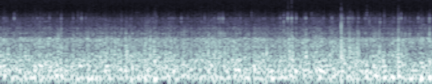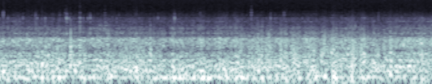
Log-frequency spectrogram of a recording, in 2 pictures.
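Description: Wind rushes loudly past, as if heard while riding fast outdoors.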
